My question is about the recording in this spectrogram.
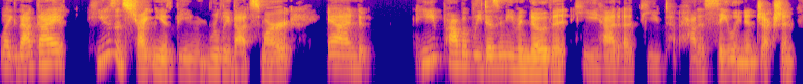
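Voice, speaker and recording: A woman co-hosting a podcast in casual conversation, chatty and quick to laugh, animated when retelling. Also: fairly low pitch. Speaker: podcast co-host.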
